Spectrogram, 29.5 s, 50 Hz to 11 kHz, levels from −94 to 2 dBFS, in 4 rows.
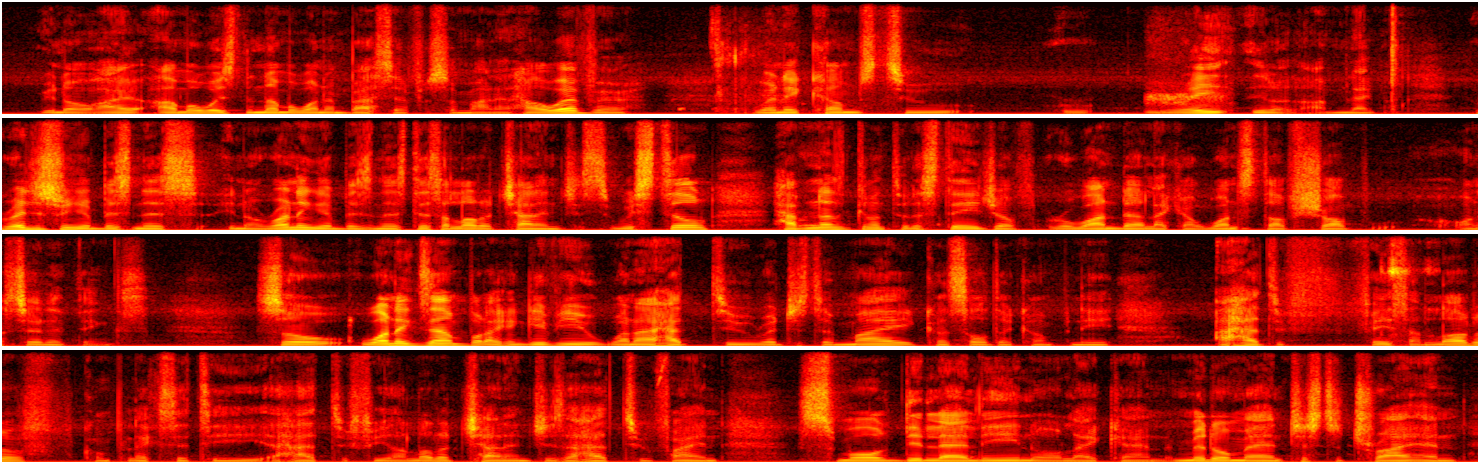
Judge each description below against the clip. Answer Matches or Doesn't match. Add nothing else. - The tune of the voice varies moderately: Matches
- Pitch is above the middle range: Doesn't match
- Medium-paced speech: Matches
